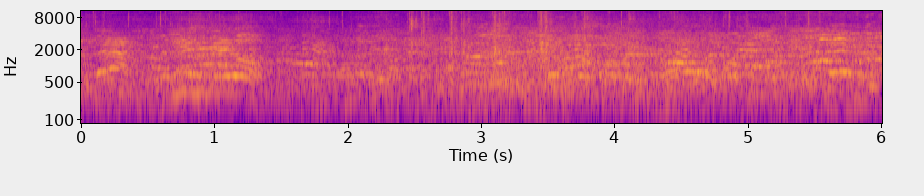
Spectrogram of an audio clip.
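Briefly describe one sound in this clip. A large crowd shouts and cheers in a big echoing hall.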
